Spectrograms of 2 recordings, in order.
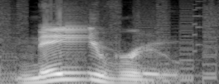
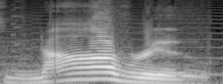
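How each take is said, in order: First: The name is read with an American-style vowel. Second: The name is read with a Japanese-style vowel. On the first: The speaker calls it wrong. "I used to read the book as uh" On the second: The speaker calls it right.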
